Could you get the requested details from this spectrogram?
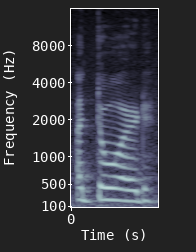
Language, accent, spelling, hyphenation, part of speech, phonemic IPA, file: English, US, adored, adored, verb, /əˈdɔɹd/, En-us-adored.ogg
- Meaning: simple past and past participle of adore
